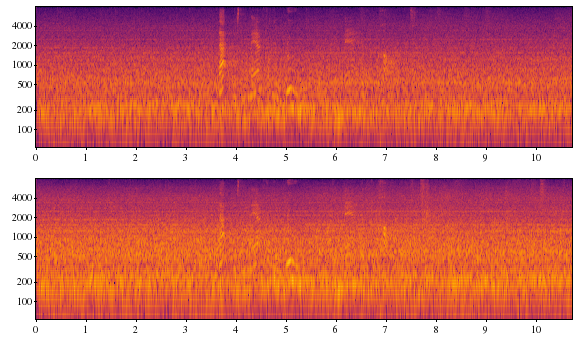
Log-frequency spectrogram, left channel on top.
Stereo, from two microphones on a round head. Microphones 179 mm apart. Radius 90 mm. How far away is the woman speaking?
About 1.6 m.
